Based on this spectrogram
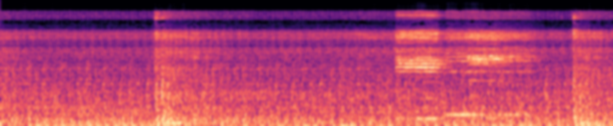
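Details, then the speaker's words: Hero Splendor Plus single-cylinder idling with sharp throttle blips, each giving a whistle-like phat and a hissing puff of air. Gas escapes past a failed cylinder head O-ring, fixed by opening the complete head. "जैसे ही मैं झटके से race देता हूं ना bike की वैसे फट फट करके आवाज आती है मतलब हमेशा आती है यह आवाज"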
